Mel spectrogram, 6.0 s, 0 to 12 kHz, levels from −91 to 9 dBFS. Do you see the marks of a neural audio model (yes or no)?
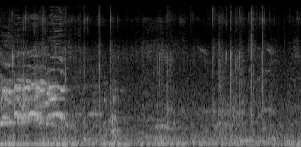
no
